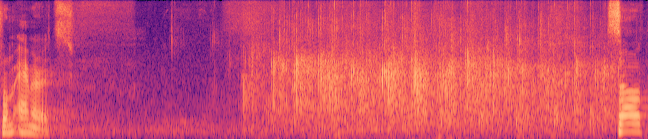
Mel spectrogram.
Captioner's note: applause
